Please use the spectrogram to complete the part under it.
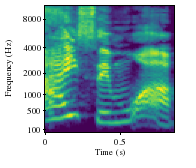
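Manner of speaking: shrill, very high, loud yell. Retelling calling out during a workshop: imitating own past yell. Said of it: "I just yelled out".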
